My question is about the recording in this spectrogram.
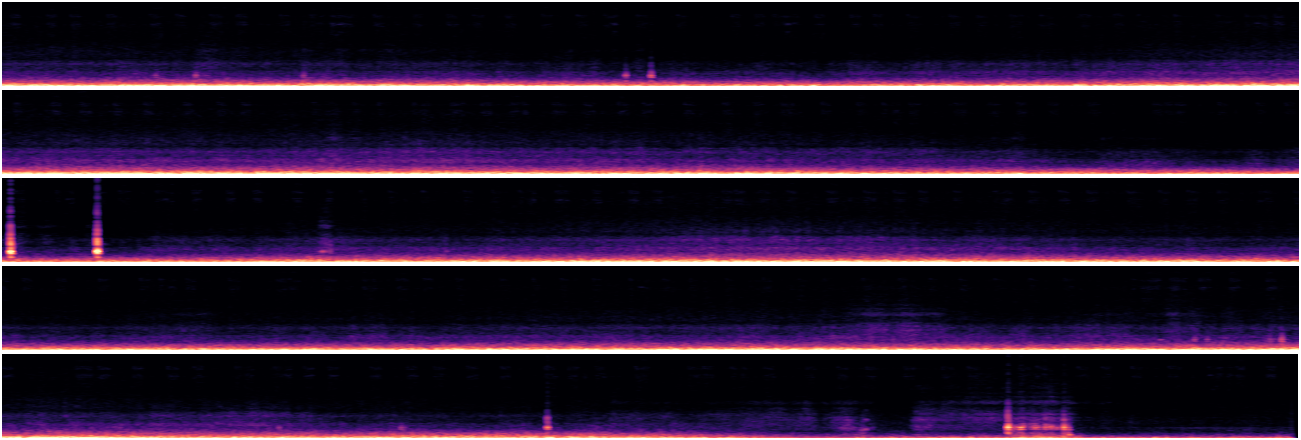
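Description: Steady, loud wind buffeting the microphone of a selfie-stick camera as the paraglider flies, a low rushing noise without pauses. Two short clicks come about thirteen seconds in.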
